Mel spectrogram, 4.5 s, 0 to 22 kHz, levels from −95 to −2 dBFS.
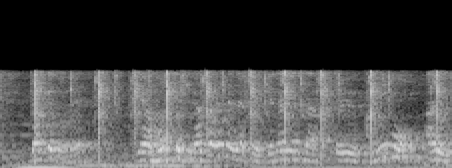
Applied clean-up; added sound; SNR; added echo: none; Scissors; 4 dB; reverberation time 1.3 s.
